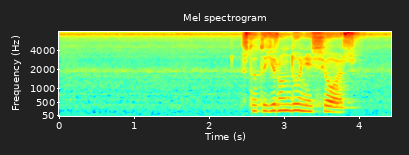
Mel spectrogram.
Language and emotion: Russian, angry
